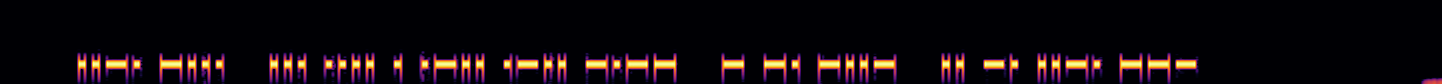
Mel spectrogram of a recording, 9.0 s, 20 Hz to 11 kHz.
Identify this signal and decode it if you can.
Morse code, heard as a keyed tone, about 28 wpm, 700 Hz. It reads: FB SHELLY TNX INFO
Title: K1USN SST QSO Practice 28wpm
